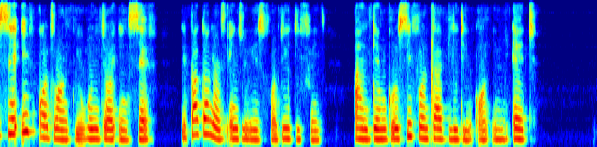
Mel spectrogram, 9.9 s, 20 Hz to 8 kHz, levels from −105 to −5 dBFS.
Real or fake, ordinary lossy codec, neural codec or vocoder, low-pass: fake; none; codec, 24 kHz, 6 kbps, HILCodec; 7.2 kHz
